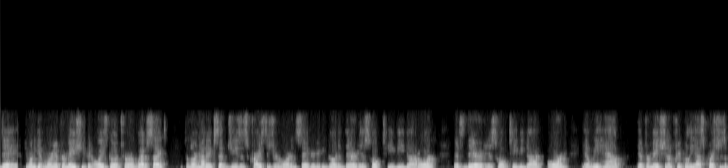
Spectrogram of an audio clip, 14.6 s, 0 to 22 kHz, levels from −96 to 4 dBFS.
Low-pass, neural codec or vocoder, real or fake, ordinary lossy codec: 7.2 kHz; codec, 16 kHz, 4 kbps, FreqCodec, smaller model; fake; Opus, 24 kbps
